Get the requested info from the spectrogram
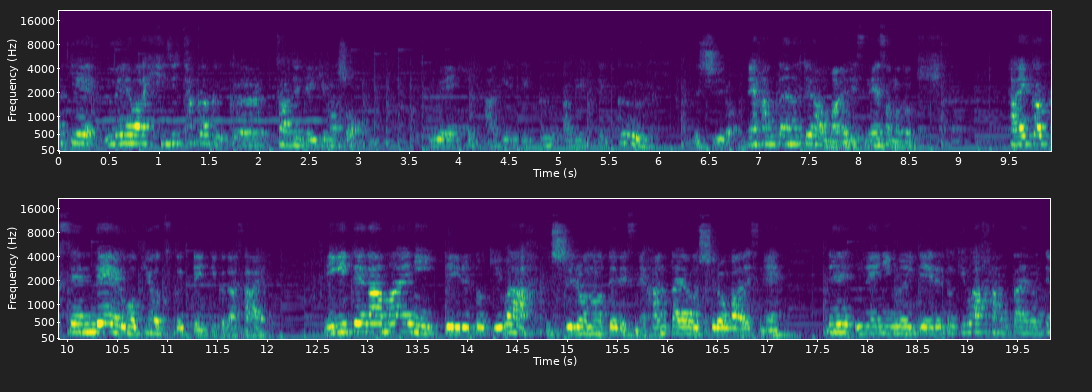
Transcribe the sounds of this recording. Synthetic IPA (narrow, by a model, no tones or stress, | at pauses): keɯ̟e̞βaçiʑit̪akakɯ̟kɯt͡saɡet̪e̞ikʲimaɕo̞ː | ɯ̟e̞ɲ̟iaɡe̞t̪e̞kɯ̟ʔaɡe̞t̪e̞kɯ̟ | ɯ̟ɕiɾo̞̰d̪e̞ɦãnt̪aino̞t̪e̞βamaed̪e̞sɨne̞so̞no̞t̪o̞kʲi̥ | t̪aikakɯ̟̥sẽ̞nd̪e̞ɯ̟ɡo̞kʲio̞t͡sɨ̥kɯ̟t̪ːe̞it̪ːe̞kɯ̟d̪a̰sa̰ḭ | mʲiɡʲit̪e̞ɡamae̞ɲ̟iːt̪ːe̞iɾɯ̟t̪o̞kʲiβaɯ̟ɕiɾo̞no̞t̪e̞d̪e̞s̬ɨne̞ɦãnt̪aiβaɯ̟ɕiɾo̞ɡad̪e̞sɨne̞ | d̪e̞ɯ̟e̞ɲ̟imɯ̟it̪e̞iɾɯ̟t̪o̞kʲiβahãnt̪aino̞t̪e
